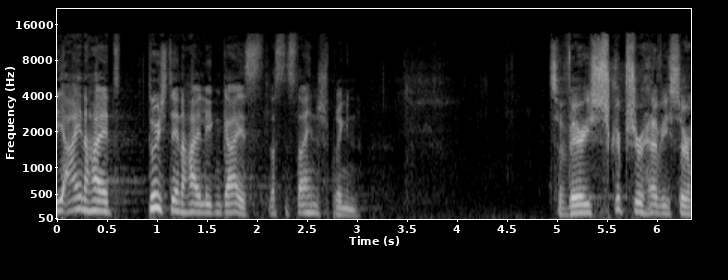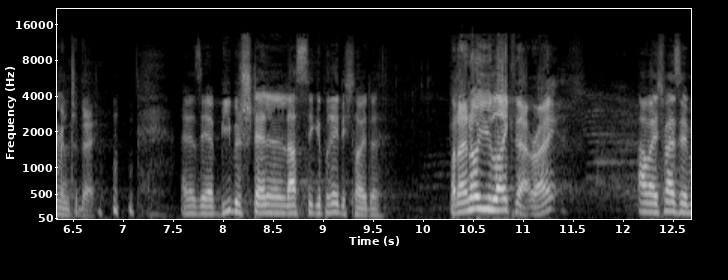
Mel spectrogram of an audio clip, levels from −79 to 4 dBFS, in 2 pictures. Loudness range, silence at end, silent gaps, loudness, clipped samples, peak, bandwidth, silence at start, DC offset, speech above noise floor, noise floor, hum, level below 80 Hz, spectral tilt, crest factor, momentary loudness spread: 8 LU; 0 s; none; -21 LUFS; under 0.1%; -2 dBFS; 13.5 kHz; 0 s; under 0.1%; 40 dB; -61 dBFS; none; -58 dBFS; -3 dB/octave; 20 dB; 17 LU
